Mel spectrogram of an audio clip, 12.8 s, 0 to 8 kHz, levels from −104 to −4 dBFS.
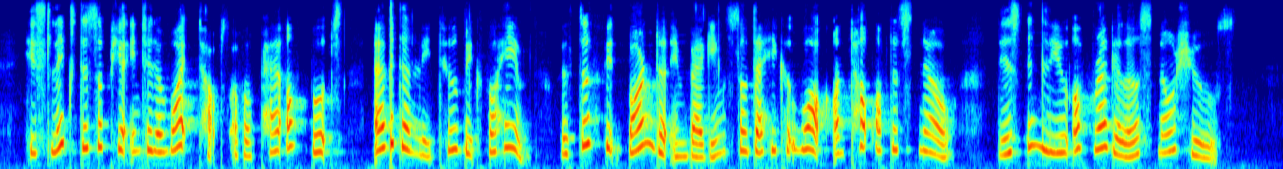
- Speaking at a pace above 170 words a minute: Yes, average, 180 wpm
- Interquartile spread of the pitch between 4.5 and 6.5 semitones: Yes, average, 4.8 semitones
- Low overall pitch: No, very high, 330 Hz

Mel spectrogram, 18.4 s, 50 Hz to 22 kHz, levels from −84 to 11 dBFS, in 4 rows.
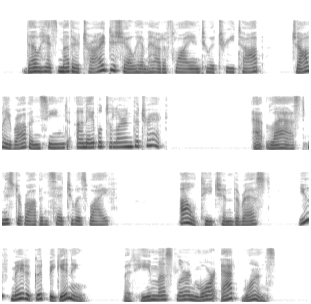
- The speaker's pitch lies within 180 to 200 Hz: Yes, high, 190 Hz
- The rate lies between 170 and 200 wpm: No, average, 155 wpm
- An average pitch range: Yes, average, 4.2 semitones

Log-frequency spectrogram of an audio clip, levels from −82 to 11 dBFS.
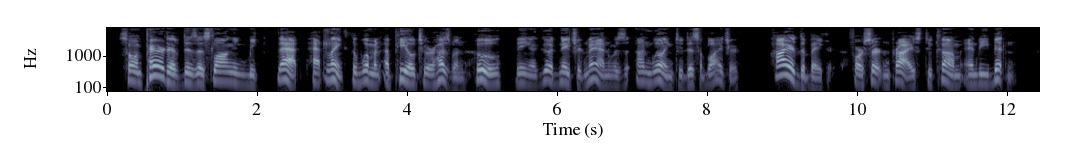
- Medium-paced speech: Yes, average, 185 wpm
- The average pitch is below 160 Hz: Yes, medium, 140 Hz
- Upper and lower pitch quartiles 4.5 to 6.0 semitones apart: Yes, average, 4.8 semitones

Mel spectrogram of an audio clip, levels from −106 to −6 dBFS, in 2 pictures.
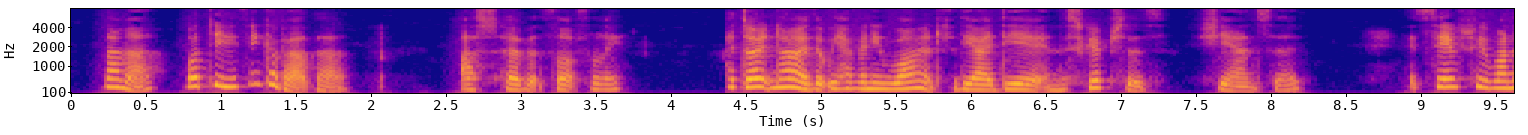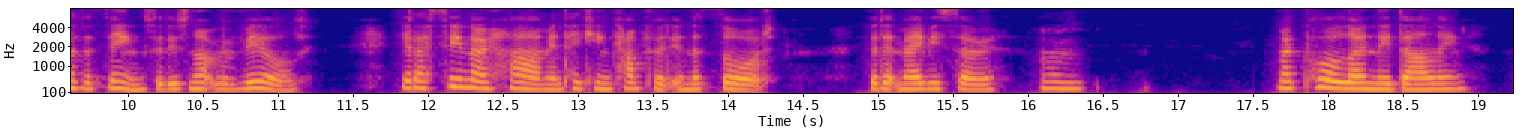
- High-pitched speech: Yes, high, 220 Hz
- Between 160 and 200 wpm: Yes, average, 180 wpm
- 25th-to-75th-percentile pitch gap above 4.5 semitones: No, average, 3.7 semitones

